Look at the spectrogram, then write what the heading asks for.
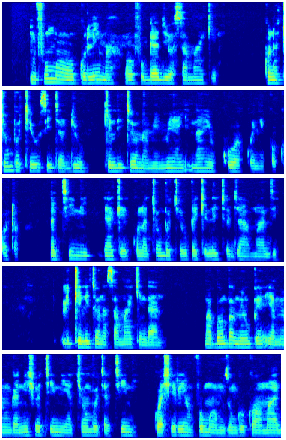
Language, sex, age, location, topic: Swahili, male, 18-24, Nairobi, agriculture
